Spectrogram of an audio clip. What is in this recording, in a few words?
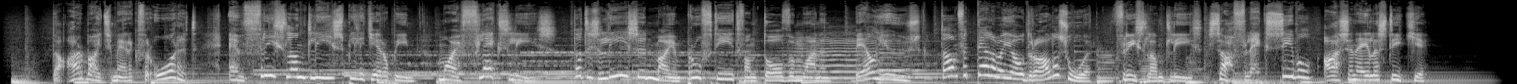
Commercial; Fries; Friesland; Lease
